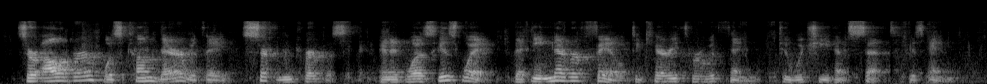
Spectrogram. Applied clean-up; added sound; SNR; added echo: neural separator model SepFormer DNS4.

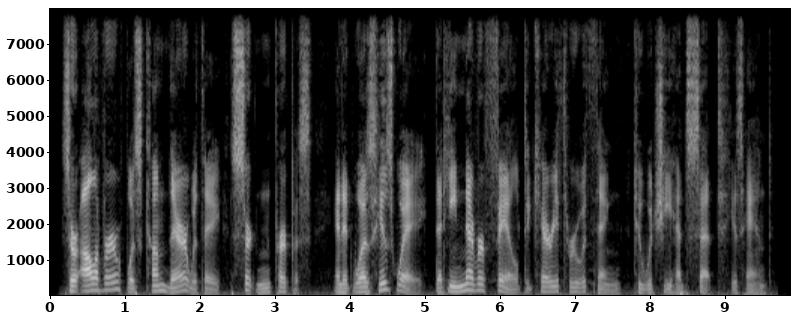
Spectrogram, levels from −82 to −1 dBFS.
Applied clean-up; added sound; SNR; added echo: none; none; none; none.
